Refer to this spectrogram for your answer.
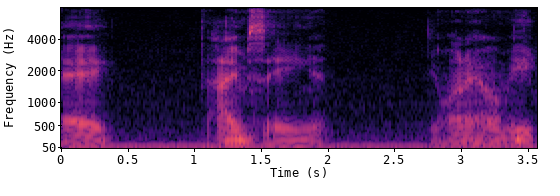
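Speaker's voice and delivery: tiny, soft, low little creature voice. A little upright lizard at your feet speaks up, in a small voice. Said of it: "there is a small voice at your feet".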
